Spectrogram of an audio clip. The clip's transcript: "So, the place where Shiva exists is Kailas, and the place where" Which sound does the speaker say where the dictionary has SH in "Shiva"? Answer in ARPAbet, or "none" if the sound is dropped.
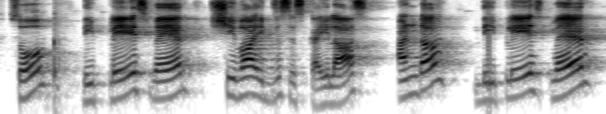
SH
